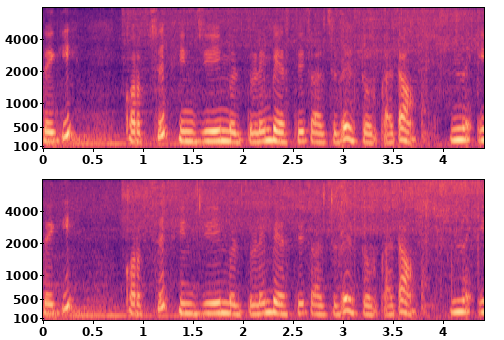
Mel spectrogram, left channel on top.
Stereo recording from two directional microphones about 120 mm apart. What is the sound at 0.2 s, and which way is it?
Frying, 25° left (ahead or behind).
